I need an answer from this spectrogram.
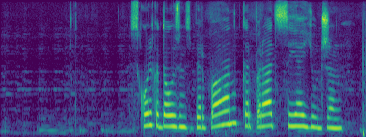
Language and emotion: Russian, neutral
